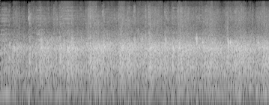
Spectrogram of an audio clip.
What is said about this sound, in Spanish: También pido un aplauso por esto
